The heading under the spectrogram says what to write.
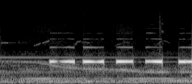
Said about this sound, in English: Oh. Well, that beeping was annoying.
